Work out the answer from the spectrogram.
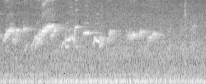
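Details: Four-year-old caged Khánh Hòa red-whiskered bulbul, singing after a cool bath, gives a run of bright, warbled whistles that rise and fall quickly, over a steady low hum.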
